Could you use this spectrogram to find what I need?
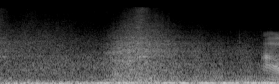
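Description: A puff of smoke bursts with a loud whoosh.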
